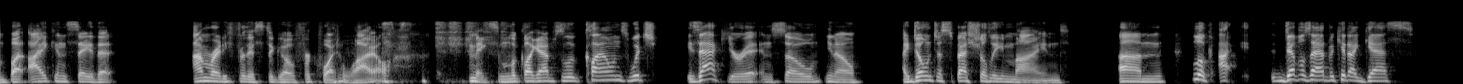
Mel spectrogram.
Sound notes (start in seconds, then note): 3.2 laugh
